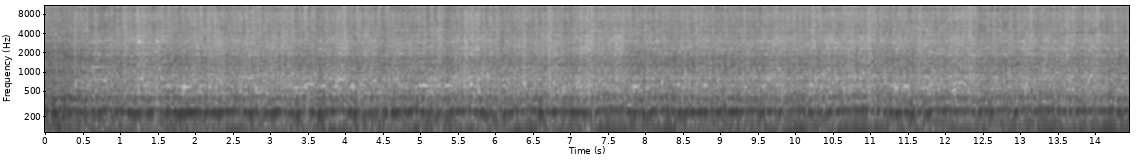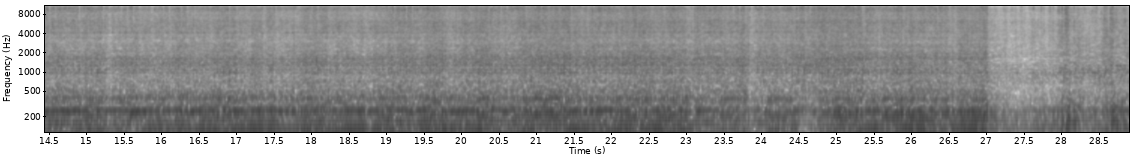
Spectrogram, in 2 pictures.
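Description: Motorcycle engine running at a steady idle just after being started. Near the end the sound dips briefly, then rises again as the bike pulls away.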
